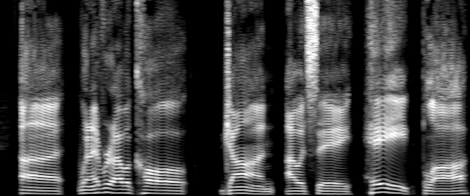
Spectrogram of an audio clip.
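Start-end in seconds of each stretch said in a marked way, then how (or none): none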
